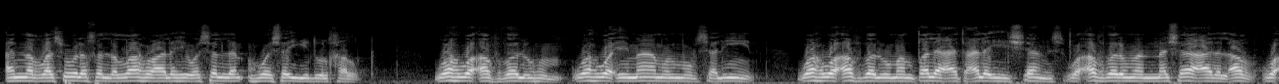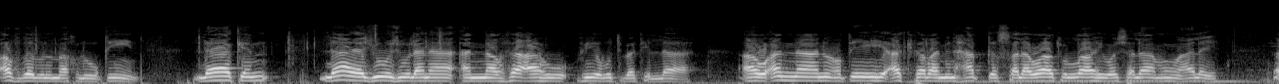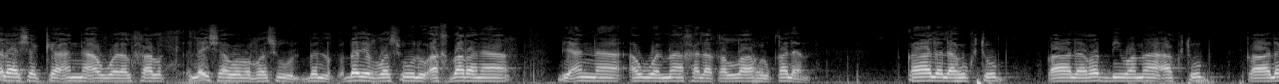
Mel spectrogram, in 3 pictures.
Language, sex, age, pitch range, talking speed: Arabic, male, 50-69, 150-165 Hz, 115 wpm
